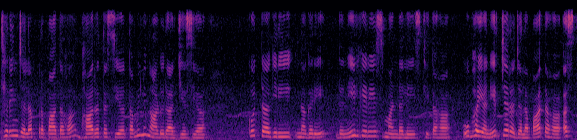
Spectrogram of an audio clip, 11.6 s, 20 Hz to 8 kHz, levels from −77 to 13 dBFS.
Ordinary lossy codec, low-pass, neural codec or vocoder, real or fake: none; 7.2 kHz; none; real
